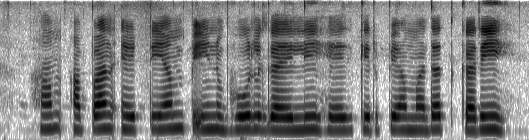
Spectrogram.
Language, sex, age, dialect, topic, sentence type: Magahi, male, 18-24, Central/Standard, banking, statement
